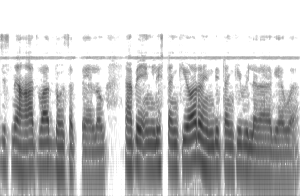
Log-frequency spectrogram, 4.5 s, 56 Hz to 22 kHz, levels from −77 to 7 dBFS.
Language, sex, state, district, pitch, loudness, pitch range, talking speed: Hindi, male, Bihar, West Champaran, 135 Hz, -20 LUFS, 120-140 Hz, 240 wpm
